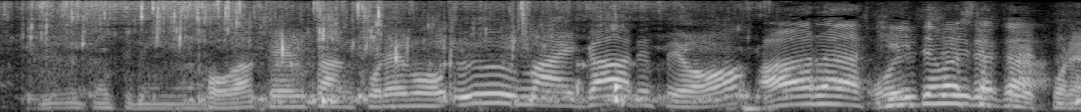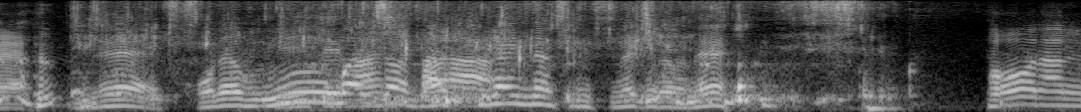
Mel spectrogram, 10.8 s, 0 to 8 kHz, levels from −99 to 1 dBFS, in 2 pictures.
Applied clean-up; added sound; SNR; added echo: neural mask model RNNoise.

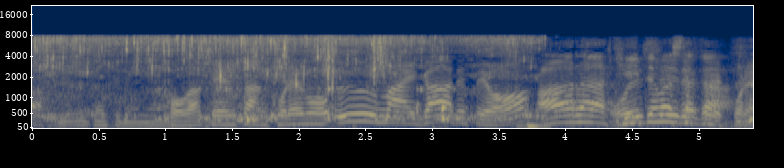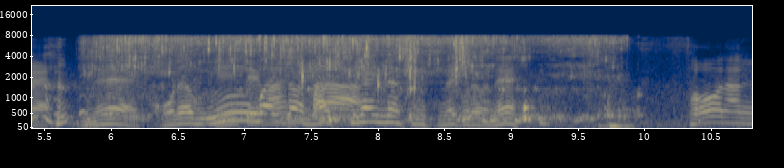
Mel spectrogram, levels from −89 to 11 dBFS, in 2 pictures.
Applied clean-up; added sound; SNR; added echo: none; Sink (filling or washing); -2 dB; none.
